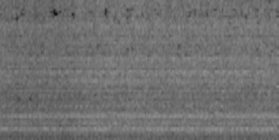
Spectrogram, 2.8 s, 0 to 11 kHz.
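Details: 1994 Ford Taurus after replacing the alternator brushes for an alternator cutting on and off; steady even idle with smooth low hum, no dips or surges, starts up beautifully; normal idle after repair.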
